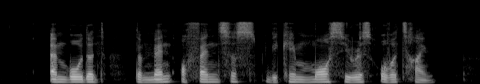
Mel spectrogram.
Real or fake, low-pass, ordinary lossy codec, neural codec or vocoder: real; 7.2 kHz; none; none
